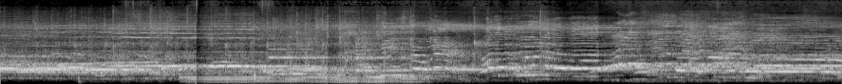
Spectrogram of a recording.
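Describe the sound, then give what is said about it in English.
An audience claps and shouts to the Lord together in a loud, sustained burst of cheering and whoops, with many voices overlapping for several seconds without pause. “give the Lord a mighty clap and a shout.”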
